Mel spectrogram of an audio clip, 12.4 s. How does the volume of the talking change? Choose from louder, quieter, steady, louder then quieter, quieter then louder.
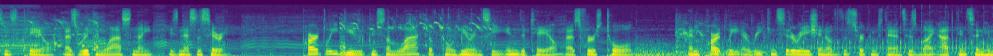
steady.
